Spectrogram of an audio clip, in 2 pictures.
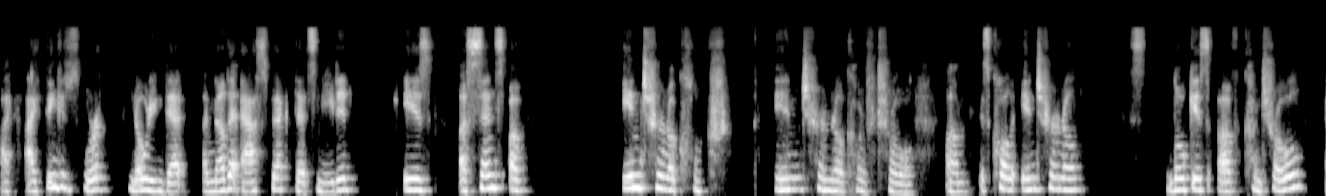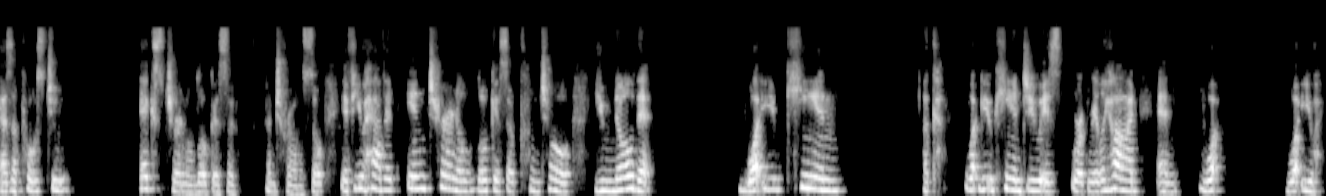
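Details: Adult woman with post-stroke aphasia, also apraxia of speech and dysarthria; unedited speech with mistakes, pauses and word trips, recorded on a good day, usually in the morning before fatigue.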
